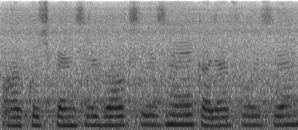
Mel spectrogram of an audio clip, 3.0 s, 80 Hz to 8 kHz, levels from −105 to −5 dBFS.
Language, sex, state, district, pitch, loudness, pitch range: Hindi, female, Bihar, Araria, 200 Hz, -22 LUFS, 190-210 Hz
